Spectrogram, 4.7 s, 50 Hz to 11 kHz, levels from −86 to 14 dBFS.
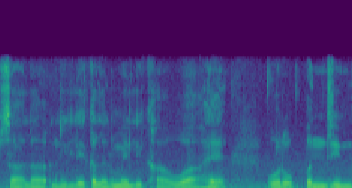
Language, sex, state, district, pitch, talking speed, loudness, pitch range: Hindi, male, Haryana, Rohtak, 100 Hz, 140 wpm, -18 LUFS, 95-105 Hz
